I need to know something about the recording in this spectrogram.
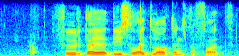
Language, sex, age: Afrikaans, male, 21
